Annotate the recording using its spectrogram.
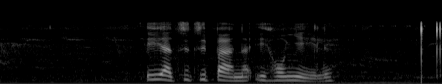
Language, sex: Southern Sotho, female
